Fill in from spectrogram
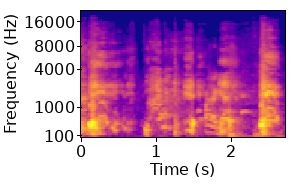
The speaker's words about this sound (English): Good time to start coughing.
